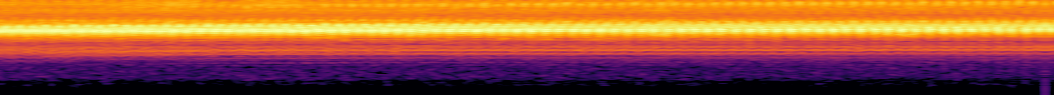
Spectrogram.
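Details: Many cicadas singing together in Japanese summer at Kitakami's Michinoku Folk Village and Tenshochi: an intense, even, high-pitched whirring drone with quick throbbing pulses, no pauses.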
